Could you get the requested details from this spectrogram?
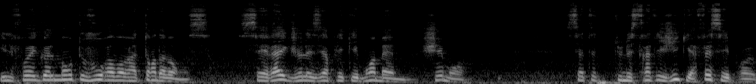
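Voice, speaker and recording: Here a man with a high voice talks at a moderate pace, leaving long, frequent pauses. His tone is dark and mellow, with lively intonation. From France, Haute-Savoie. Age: 60s. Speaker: local election candidate and farmer. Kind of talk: campaign speech.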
